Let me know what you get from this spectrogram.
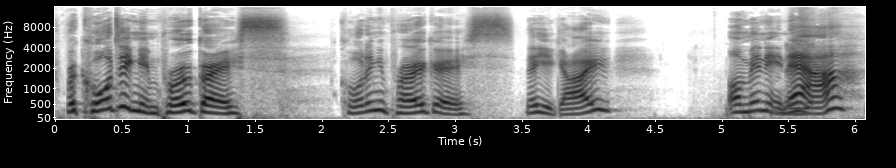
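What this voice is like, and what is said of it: Bad put-on Australian accent. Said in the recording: “You sound terrible. ... Well, that was horrifying. ... that horrific attempt at an Australian”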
